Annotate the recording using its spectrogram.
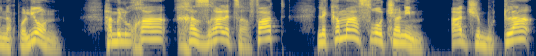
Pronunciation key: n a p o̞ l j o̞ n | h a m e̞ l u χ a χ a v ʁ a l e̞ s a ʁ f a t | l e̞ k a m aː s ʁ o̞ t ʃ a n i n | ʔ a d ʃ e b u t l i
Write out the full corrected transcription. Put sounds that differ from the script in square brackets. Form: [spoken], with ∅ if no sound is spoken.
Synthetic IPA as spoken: n a p o̞ l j o̞ n | h a m e̞ l u χ a χ a [z] ʁ a l e̞ [t͡s] a ʁ f a t | l e̞ k a m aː s ʁ o̞ t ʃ a n i [m] | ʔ a d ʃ e b u t l [a]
